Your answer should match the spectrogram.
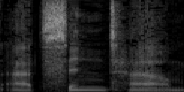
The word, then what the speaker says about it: Syntagm: Hudson syam with a silent g i I really wish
